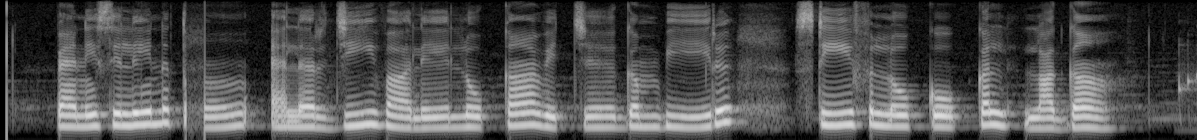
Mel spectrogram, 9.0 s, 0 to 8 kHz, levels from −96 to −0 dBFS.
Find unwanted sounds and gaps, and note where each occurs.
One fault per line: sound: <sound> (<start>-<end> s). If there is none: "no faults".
sound: dropout (1.4-1.5 s)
